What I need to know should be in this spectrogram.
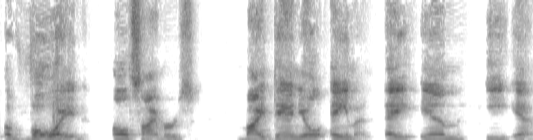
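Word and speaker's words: Amen: Alzheimer's by Daniel Eamon am en like a minute at the end of a hymn which is how he pronounces it Amon the third book was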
